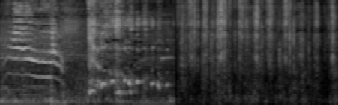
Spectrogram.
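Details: A pet cat, called jealous, lets out a falling meow in the first second, then a burst of quick chirpy sounds, before the recording turns to scuffling noise and faint voices.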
